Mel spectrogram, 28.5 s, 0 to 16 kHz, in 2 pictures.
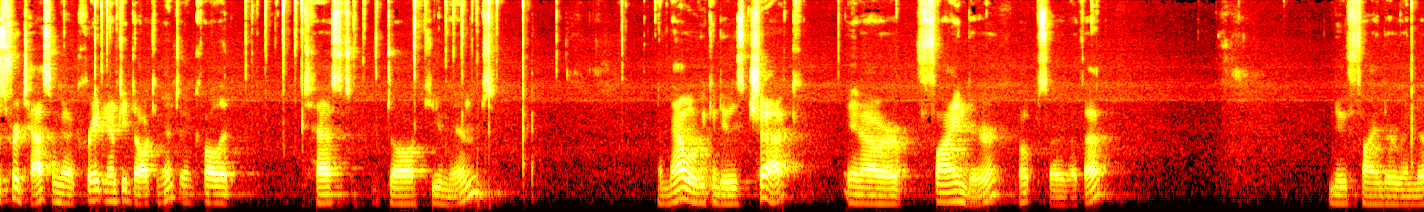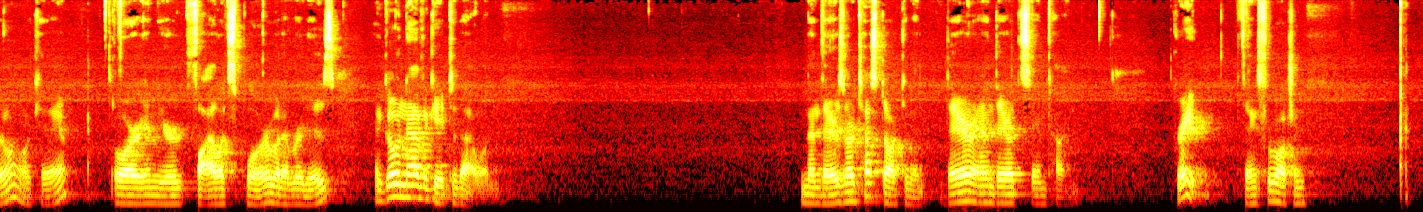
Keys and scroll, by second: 2.0-5.3 typing.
